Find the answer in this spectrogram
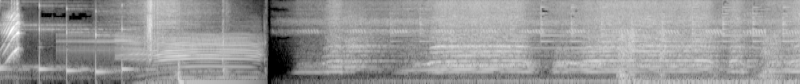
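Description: Battery-powered toy steam train running on its plastic track, its built-in sound playing a steam-whistle effect in long, steady blasts with short breaks over the low hum of its motor. Before it, in the first three seconds, a quick rising swish, a few clicks and a short pitched tone.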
